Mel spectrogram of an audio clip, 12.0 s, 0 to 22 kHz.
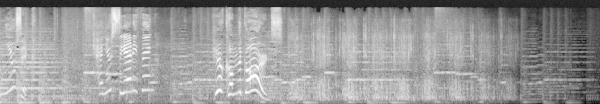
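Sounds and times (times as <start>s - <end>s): military marching band music: 0.0s - 11.6s.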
